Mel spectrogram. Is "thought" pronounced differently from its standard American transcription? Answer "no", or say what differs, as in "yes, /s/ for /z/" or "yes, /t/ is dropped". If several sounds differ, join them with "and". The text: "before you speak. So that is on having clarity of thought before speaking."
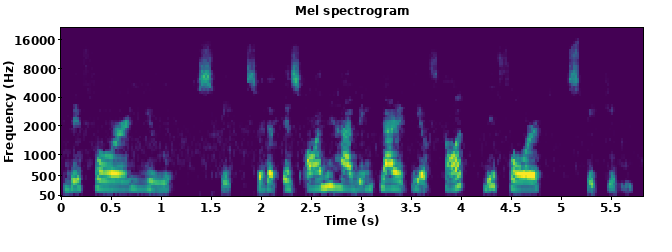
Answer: yes, /t/ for /θ/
